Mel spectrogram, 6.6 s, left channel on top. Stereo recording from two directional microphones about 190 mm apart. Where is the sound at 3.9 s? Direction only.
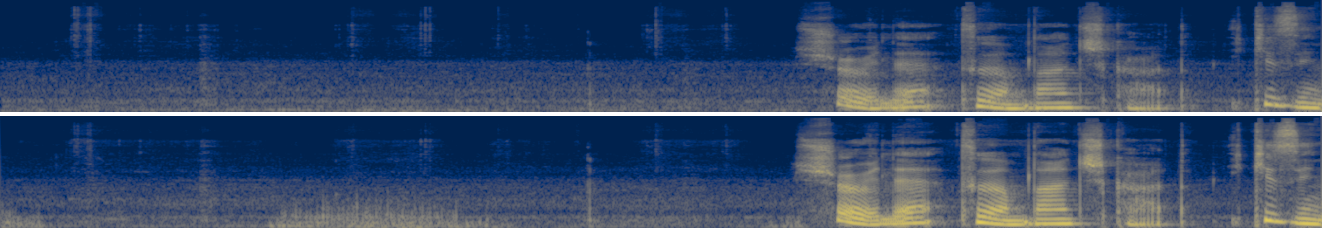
25° right (ahead or behind).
